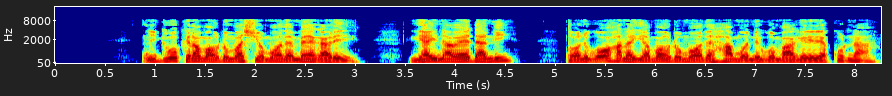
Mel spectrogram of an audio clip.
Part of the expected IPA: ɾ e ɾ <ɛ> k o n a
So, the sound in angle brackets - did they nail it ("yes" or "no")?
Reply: yes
